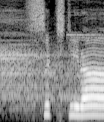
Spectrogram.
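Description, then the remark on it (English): A loud, harsh buzzer blares and holds steady through the end, following a couple of short bursts of noisy crowd-like hiss. It is the game-ending buzzer of a girls basketball game, sounding as a last three-point attempt misses. “They'll take a three at the beat the buzzer. No good.”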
